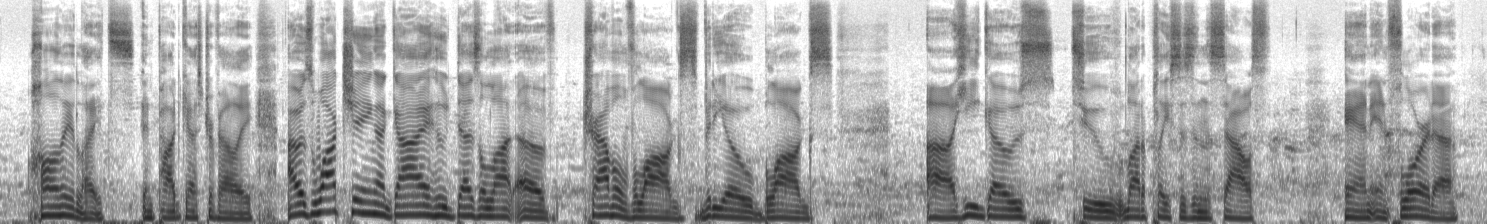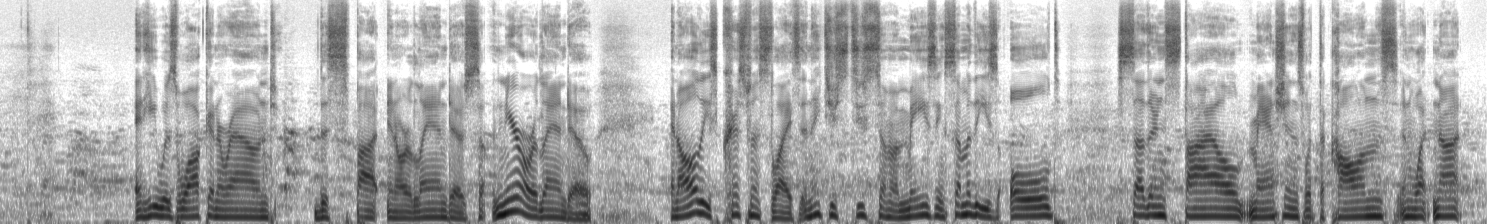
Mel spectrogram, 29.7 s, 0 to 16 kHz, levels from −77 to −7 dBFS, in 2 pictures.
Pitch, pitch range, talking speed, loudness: 125 Hz, 110-140 Hz, 135 wpm, -19 LUFS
